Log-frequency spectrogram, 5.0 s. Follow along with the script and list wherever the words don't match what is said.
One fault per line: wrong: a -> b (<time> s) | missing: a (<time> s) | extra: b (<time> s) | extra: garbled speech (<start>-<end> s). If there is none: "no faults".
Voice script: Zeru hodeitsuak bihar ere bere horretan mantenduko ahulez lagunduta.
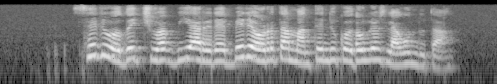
no faults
